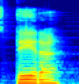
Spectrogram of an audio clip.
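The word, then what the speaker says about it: térã: quer dizer ou terá tá vendo que tem aqui o acento então falamos Tera e aqui temos a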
